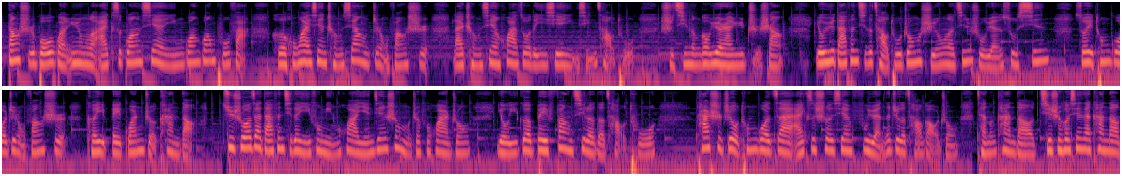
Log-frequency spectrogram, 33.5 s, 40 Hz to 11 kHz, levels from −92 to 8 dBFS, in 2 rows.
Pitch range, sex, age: 170-200 Hz, female, 20-39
